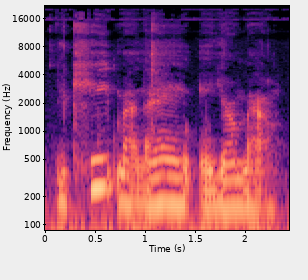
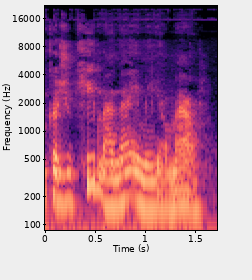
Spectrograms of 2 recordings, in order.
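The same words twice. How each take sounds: First: "keep" leaned on, every word slow and softer; slow pointed repeat. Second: Said in the usual way. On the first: Real, not acted. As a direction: spell it out slowly, word by word, softer. Repeating the accusation slowly.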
